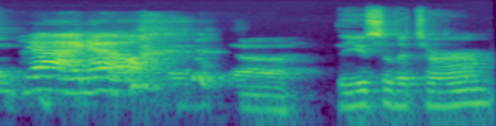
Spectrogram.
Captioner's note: laughs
